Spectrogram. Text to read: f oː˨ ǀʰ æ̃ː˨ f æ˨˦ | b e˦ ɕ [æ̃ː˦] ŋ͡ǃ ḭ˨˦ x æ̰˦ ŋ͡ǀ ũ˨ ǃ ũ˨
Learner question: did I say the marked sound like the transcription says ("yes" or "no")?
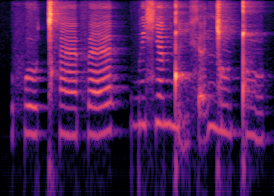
no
